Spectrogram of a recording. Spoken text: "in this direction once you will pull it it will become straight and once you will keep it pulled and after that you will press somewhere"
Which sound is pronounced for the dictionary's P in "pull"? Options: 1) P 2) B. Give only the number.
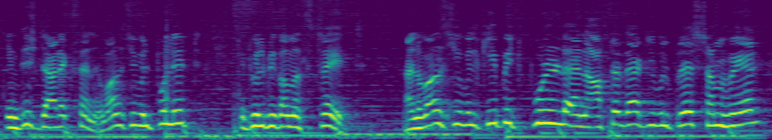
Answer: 1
